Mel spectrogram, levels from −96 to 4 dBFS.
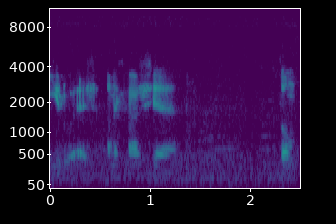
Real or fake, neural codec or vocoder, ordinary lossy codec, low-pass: real; none; Opus, 32 kbps; 9.9 kHz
